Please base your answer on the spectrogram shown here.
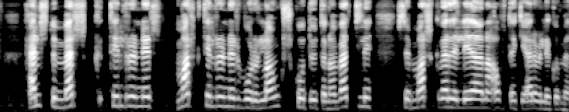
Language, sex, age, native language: Icelandic, female, 30-39, Icelandic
